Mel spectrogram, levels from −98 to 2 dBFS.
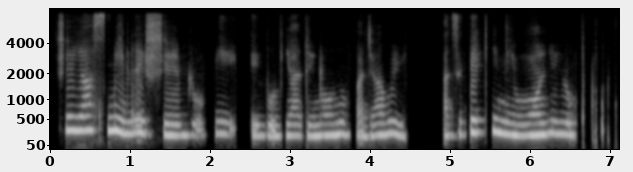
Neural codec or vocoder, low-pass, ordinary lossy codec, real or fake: autoencoder, 48 kHz, 32 numbers a frame, DAC-VAE, trained on Japanese speech; 7.2 kHz; none; fake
